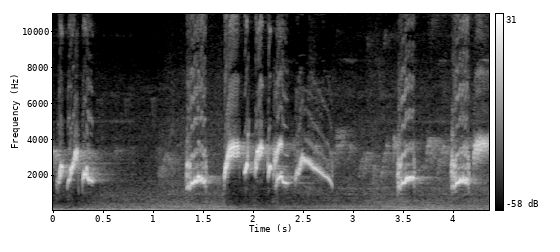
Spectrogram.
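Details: Red-whiskered bulbul from Thailand with a tutor song for caged birds: short chirpy notes, then a sequence of loud arching whistled slurs, followed by two brief bright phrases.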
